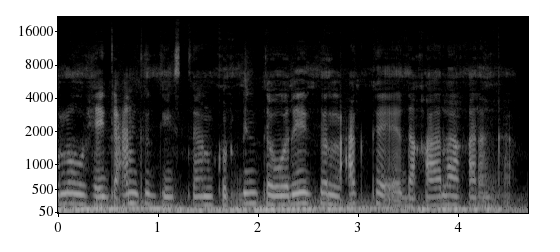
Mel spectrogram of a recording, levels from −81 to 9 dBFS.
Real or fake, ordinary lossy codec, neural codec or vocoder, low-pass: fake; none; codec, 44.1 kHz, 7.8 kbps, Pupu-Codec; none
